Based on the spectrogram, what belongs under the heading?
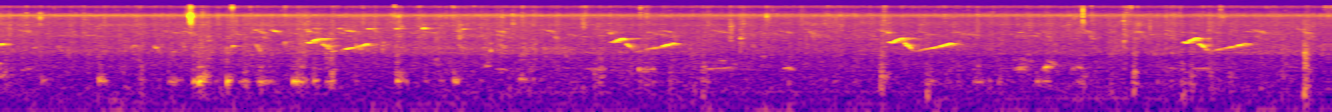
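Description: Faint outdoor background: a bird repeating a short high call that rises, dips and rises again, about every three seconds, over soft low animal sounds.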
